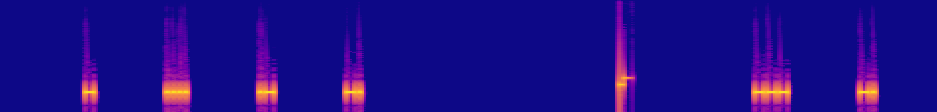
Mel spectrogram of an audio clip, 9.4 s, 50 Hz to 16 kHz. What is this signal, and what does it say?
Morse code, heard as a keyed tone, about 39 wpm, spaced as for 11 wpm, 690 Hz. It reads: THAN ON
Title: 8x Character Spacing - Top 200 Words - 40wpm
